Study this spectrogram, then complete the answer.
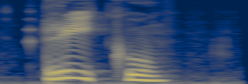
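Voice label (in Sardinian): "Ricu", Sardinian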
